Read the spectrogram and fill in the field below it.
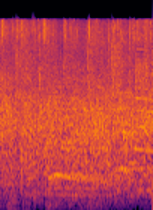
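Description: A man claps his hands nearby.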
